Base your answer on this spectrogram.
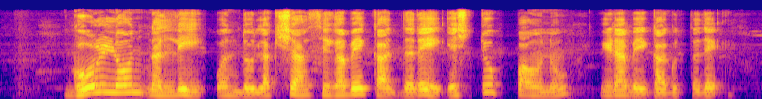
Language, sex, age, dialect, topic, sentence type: Kannada, male, 18-24, Coastal/Dakshin, banking, question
